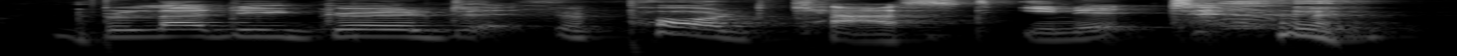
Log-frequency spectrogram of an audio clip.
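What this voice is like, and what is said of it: Bad put-on British accent. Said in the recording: “we developed this absolutely horrid British accent that sounds like we're essentially mocking Harry Potter ... we're mocking British people”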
